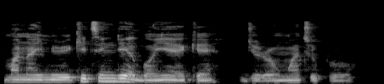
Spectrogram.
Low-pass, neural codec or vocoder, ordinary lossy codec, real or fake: none; none; none; real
